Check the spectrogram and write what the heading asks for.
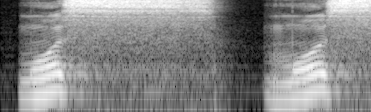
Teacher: sini huruf sebelumnya adalah huruf mu jangan langsung mengucapkan huruf Sin karena huruf Sin harus berbunyi tipis · huruf sin tipis, huruf shod tebal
